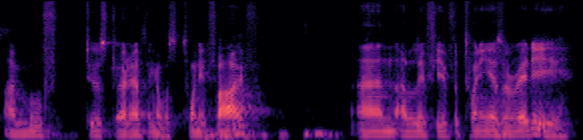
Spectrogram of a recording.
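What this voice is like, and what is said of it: German accent. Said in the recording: “I come from Germany. That's where the accent is.”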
